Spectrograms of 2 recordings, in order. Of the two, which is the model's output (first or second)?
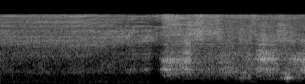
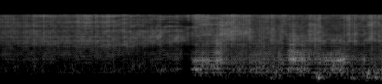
second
